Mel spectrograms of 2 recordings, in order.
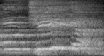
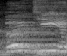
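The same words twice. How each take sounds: First: It is said loudly, with full energy. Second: It is said weakly, with little energy.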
